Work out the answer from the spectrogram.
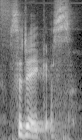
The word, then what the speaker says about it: Sudeikis: I hope I did hey it's like sig elke Sudeikis Sudeikis Andy Sudeikis thank you thank you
